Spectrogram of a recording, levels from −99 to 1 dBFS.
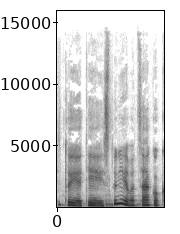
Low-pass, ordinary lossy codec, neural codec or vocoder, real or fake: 14.4 kHz; MP3, 96 kbps; vocoder, 44.1 kHz, 128 mel bands every 512 samples, BigVGAN v2; fake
